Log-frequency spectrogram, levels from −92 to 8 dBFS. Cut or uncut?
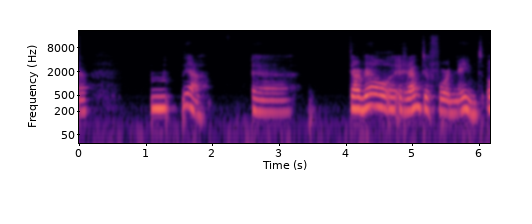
uncut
